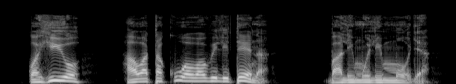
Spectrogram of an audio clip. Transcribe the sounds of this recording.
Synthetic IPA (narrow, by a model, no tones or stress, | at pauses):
kwaɦijɔ | hawatakuwawawilitɛna̰ | ɓalimwilim̩mɔ̰ʄa̰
